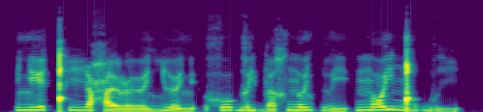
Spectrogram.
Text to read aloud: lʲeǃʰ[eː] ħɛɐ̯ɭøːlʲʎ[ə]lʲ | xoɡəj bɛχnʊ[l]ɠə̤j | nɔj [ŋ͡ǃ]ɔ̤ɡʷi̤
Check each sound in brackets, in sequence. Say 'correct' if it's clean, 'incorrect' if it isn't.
incorrect: iː, incorrect: ø, incorrect: lʲ, correct

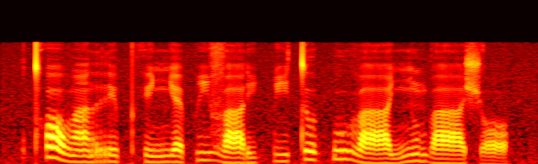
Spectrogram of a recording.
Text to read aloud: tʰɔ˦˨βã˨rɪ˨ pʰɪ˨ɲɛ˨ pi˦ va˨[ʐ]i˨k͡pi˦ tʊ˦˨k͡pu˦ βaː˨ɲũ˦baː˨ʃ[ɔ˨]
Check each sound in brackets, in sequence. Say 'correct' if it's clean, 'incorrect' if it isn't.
incorrect: ɾ, correct

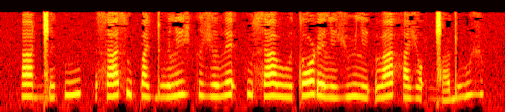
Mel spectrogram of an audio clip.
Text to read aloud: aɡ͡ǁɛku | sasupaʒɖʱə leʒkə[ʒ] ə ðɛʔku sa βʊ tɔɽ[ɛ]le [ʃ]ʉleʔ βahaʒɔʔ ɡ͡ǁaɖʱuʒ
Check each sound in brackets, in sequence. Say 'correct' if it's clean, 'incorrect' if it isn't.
correct, correct, incorrect: ʒ

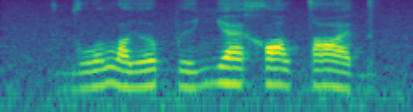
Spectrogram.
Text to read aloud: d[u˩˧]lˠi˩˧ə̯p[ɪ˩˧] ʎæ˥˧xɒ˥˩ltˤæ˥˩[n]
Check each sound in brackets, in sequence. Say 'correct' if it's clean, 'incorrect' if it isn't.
correct, correct, incorrect: d

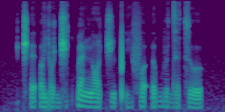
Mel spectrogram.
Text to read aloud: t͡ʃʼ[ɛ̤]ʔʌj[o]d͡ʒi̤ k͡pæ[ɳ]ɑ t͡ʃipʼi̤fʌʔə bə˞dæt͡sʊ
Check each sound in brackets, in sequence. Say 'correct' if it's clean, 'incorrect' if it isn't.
incorrect: ɛ, incorrect: ɔ, incorrect: ŋ

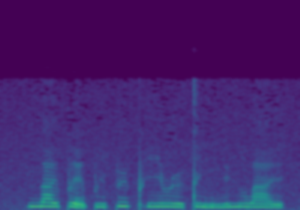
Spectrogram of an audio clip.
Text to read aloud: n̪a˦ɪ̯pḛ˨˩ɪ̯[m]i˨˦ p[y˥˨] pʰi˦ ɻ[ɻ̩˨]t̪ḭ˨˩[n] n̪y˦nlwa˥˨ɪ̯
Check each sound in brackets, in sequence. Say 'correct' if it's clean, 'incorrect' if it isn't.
incorrect: p, correct, incorrect: ɻ̩˨˦, incorrect: ŋ

